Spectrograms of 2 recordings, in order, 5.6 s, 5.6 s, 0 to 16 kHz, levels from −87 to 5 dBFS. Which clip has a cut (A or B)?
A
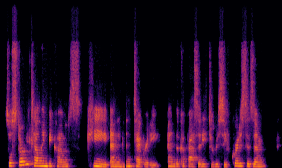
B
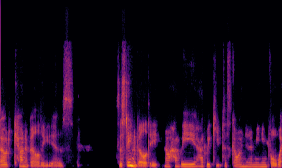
A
